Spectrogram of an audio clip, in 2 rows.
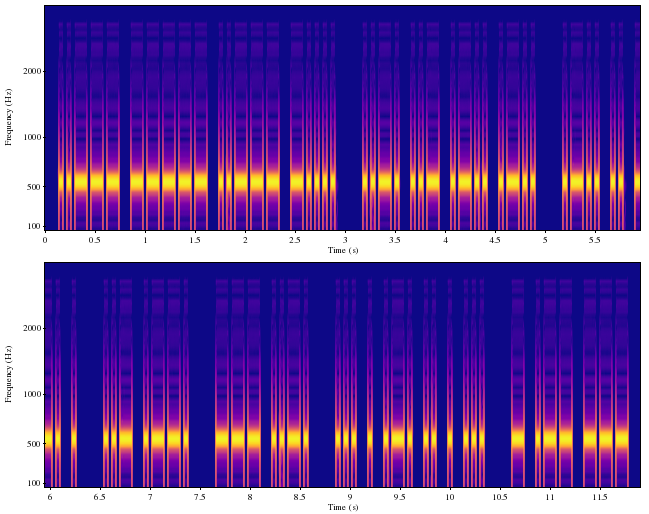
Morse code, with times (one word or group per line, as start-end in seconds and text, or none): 0.1-2.9 2026
3.2-4.9 FULL
5.2-6.3 LINE
6.5-7.4 UP
7.7-8.6 OF
8.9-10.3 SERIES
10.6-11.8 TWO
